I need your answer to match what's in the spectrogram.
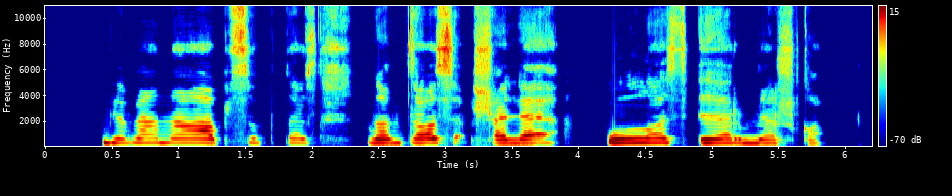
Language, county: Lithuanian, Vilnius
